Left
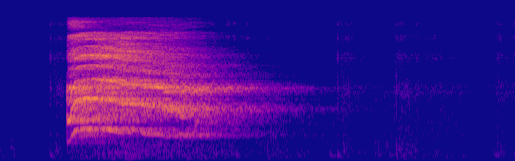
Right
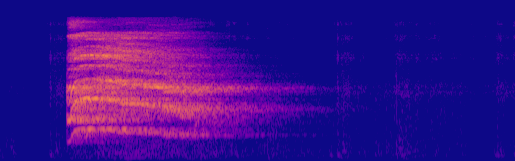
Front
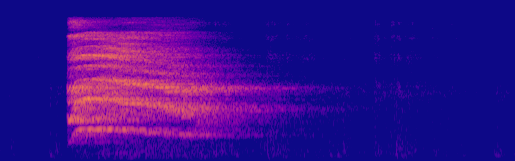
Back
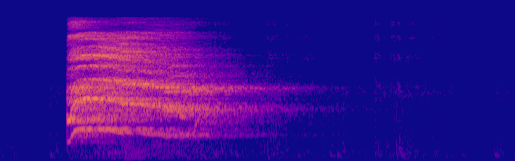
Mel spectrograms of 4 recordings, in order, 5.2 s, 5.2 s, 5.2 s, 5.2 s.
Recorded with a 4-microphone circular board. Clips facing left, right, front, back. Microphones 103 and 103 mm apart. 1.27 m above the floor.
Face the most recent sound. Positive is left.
turn(degrees=165)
